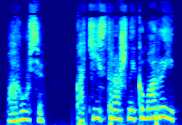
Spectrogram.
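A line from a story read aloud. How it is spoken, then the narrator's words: Terrified whisper. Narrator (Russian): прошептала Варя в ужасе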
